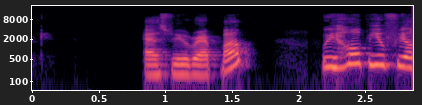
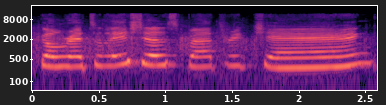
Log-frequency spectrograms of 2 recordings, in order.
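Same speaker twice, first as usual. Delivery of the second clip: hyped giveaway announcement; 5 semitones higher, 3 dB louder than usual. Real, not acted. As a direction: cheer the winner's name like a game show. Announcing lucky draw winner.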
